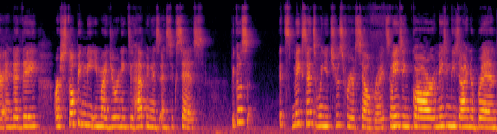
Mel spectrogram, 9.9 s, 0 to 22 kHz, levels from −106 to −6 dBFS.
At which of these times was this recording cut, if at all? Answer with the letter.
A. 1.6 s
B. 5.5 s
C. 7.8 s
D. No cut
C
